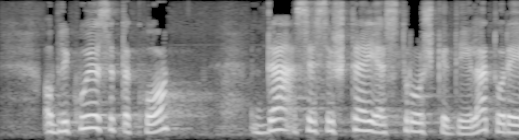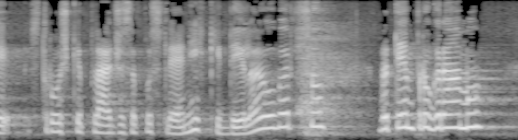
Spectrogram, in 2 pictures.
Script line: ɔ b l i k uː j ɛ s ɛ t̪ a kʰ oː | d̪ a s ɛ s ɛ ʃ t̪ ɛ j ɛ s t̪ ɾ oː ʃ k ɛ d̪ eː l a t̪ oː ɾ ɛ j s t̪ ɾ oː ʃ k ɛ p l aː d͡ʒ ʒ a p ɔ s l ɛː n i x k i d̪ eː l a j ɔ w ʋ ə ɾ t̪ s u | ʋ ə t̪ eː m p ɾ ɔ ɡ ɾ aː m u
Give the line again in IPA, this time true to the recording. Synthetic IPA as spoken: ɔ b l i k uː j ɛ s ɛ t̪ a kʰ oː | d̪ a s ɛ s ɛ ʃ t̪ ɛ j ɛ s t̪ ɾ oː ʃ k ɛ d̪ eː l a t̪ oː ɾ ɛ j s t̪ ɾ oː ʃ k ɛ p l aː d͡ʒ z a p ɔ s l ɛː n i x k i d̪ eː l a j ɔ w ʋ ə ɾ t̪ s u | ʋ ə t̪ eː m p ɾ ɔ ɡ ɾ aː m u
